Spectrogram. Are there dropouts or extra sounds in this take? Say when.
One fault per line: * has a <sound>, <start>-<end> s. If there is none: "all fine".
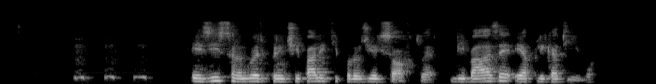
* has a laugh, 0.7-1.5 s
